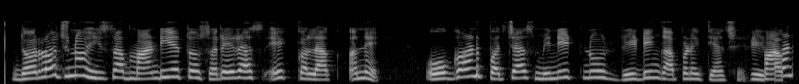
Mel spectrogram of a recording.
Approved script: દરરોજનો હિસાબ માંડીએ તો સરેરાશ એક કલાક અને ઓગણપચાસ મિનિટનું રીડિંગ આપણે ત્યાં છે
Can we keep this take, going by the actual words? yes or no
no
